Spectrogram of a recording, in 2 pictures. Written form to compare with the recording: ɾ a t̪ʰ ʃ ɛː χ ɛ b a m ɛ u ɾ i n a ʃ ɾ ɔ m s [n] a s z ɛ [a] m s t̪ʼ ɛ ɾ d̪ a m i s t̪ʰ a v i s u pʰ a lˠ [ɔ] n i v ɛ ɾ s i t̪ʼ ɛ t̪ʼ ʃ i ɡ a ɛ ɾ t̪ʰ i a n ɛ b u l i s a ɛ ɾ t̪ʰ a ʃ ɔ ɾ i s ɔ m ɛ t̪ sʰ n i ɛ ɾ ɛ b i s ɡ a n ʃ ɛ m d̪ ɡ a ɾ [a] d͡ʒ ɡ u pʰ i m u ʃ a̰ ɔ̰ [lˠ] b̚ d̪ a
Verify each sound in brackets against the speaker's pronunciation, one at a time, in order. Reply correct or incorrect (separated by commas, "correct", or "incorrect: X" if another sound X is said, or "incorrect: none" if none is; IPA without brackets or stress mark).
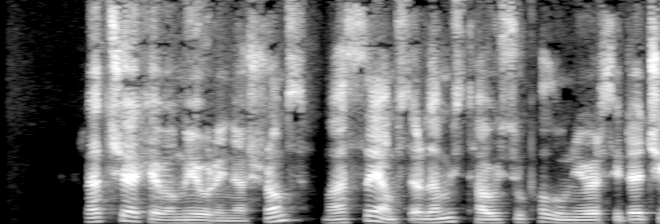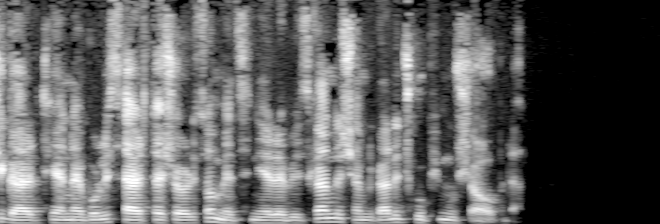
incorrect: m, correct, incorrect: u, incorrect: i, incorrect: none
